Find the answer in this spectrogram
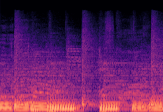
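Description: Loud rock band music led by an Ernie Ball Music Man StingRay HH electric bass playing a line of heavy held low notes, with keyboards and sharp drum hits over it.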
